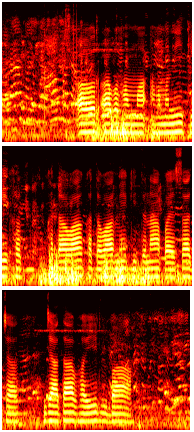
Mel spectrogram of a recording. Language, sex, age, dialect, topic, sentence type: Bhojpuri, female, 18-24, Western, banking, question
